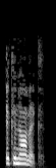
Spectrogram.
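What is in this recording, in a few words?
"economic", US English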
